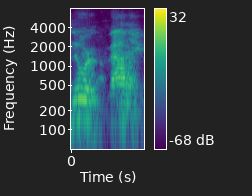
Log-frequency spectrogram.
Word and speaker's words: Newark Valley: in the V in the town town of Nerk Valley. I learned how to pronounce it by the way Newark Valley we down.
